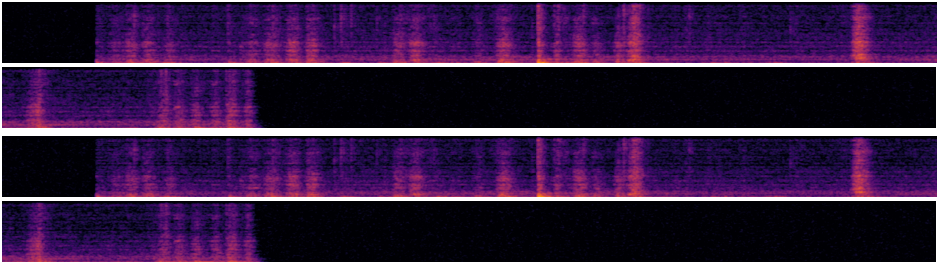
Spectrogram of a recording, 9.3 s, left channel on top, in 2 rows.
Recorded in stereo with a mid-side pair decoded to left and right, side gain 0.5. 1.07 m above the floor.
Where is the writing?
20° left, 1.6 m.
